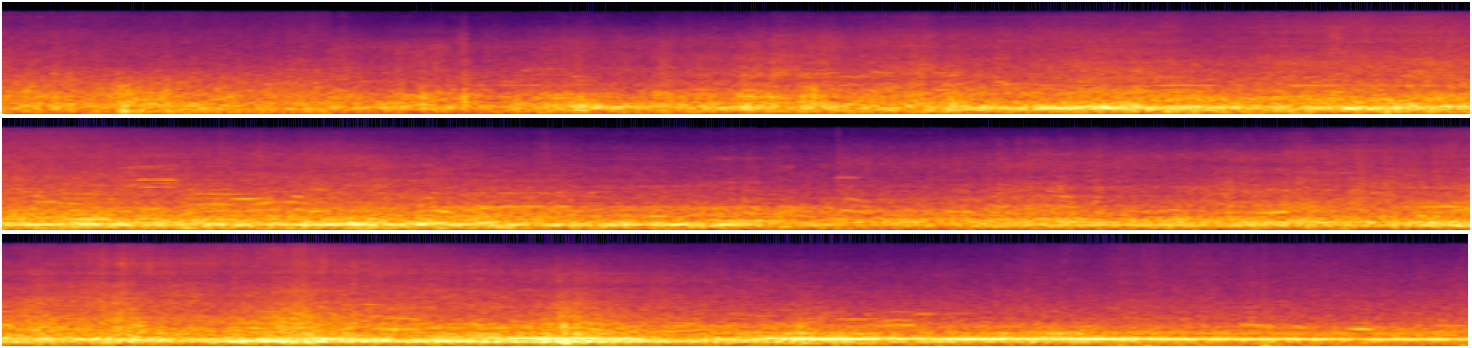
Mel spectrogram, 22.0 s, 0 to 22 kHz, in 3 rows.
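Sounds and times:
outboard engines droning: 0.0s - 22.0s
water rushing from boat hulls: 0.0s - 22.0s.

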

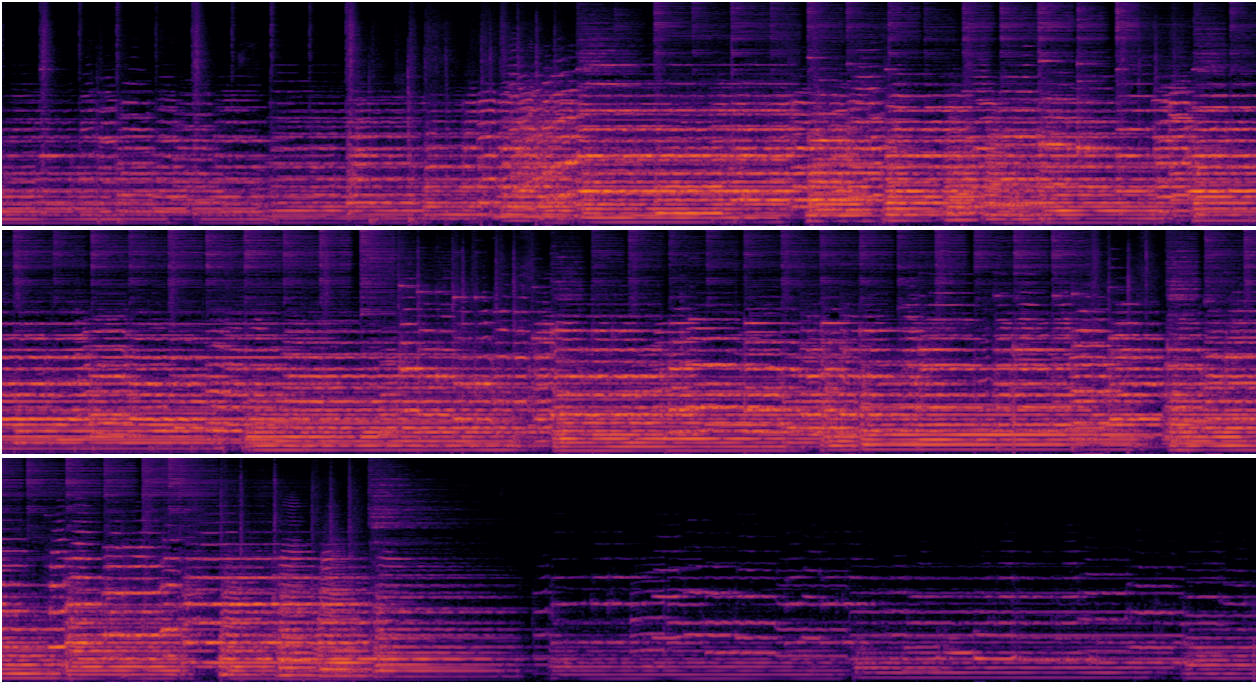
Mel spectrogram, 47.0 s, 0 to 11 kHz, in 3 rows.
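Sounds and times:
brass band playing loudly: 0.0s - 47.0s
soft slow brass: 0.0s - 47.0s
mallet percussion strikes: 20.2s - 23.2s.

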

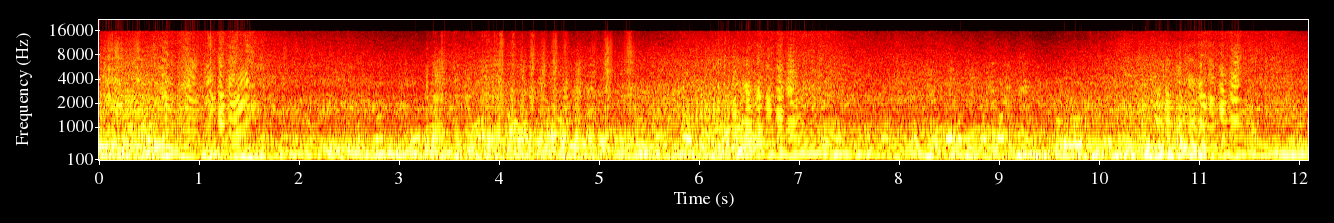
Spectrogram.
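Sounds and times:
motorcycle engine at high revs passing: 0.0s - 12.0s.

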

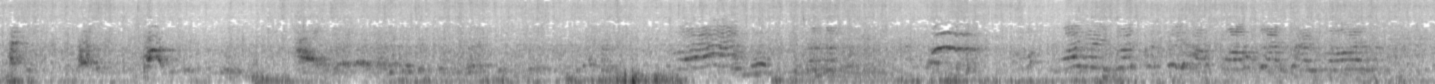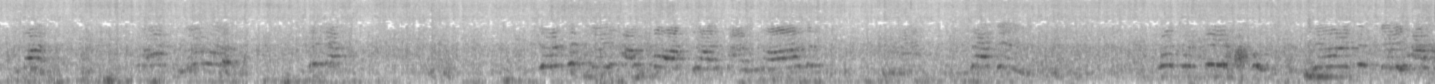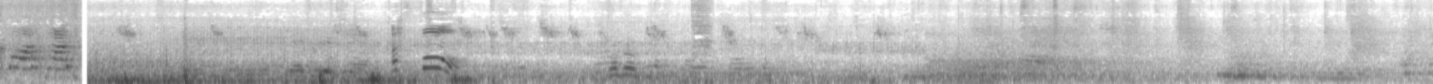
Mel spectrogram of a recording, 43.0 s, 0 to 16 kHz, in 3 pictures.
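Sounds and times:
children shouting: 0.0s - 15.1s, 15.7s - 16.8s, 19.7s - 22.7s, 25.9s - 29.6s, 32.6s - 33.4s
fountain pouring into pool: 0.0s - 40.9s
water splashing: 0.0s - 43.0s
low rumble: 29.6s - 40.5s.

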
